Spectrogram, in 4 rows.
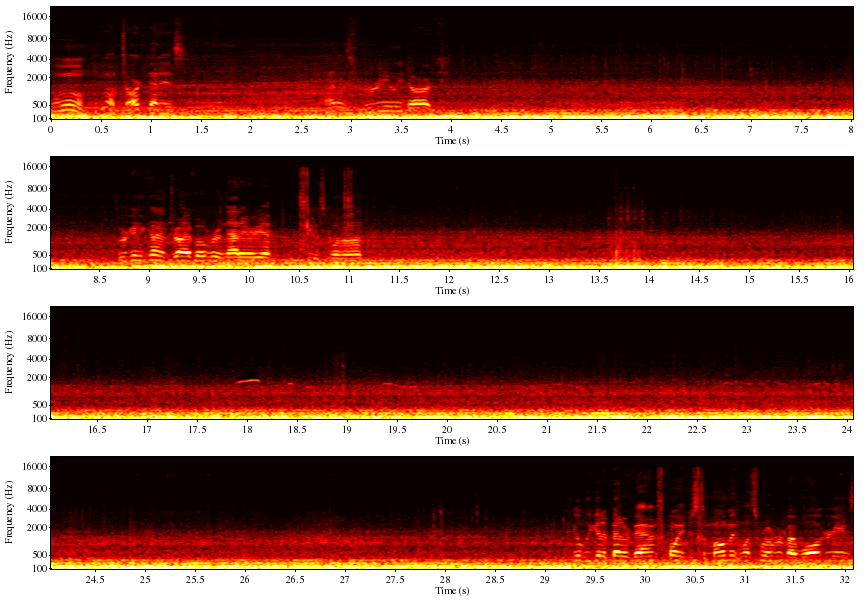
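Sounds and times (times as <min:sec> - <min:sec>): car engine and tyres rumbling: 0:00.0 - 0:32.0.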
